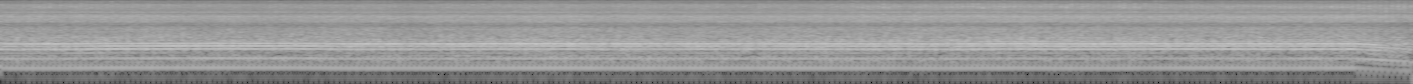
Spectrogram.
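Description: Steady, even hum at constant speed for ten seconds, no hunting, misses or knocks, then it winds down; healthy mower engine.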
